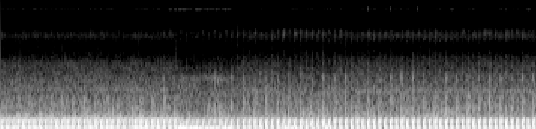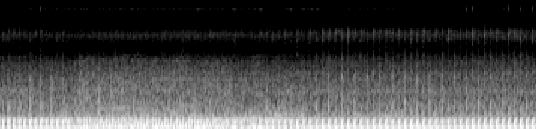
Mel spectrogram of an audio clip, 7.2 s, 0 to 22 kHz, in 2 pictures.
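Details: Triumph Bonneville T100 with drag pipes after air baffle removal and stage 4 ECU tune, riding: deep even grumble, steady firing with no pops or backfires; backfiring and popping cured, torque back.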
